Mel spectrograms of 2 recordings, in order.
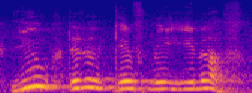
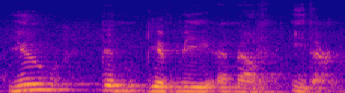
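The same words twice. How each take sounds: First: High, loud, drawn-out accusation; retold raw fury. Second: Slow, measured comeback at ordinary pitch; God's stern retort. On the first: Dreamer accuses God of shortchanging him, in retold raw fury. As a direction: hurl it slowly, every word forceful. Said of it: "just raw fury". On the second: Retold or imitated. God grabs the dreamer by the throat, retorting slowly and sternly. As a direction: answer back deliberately, without raising the voice. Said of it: "He grabbed me by the throat".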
